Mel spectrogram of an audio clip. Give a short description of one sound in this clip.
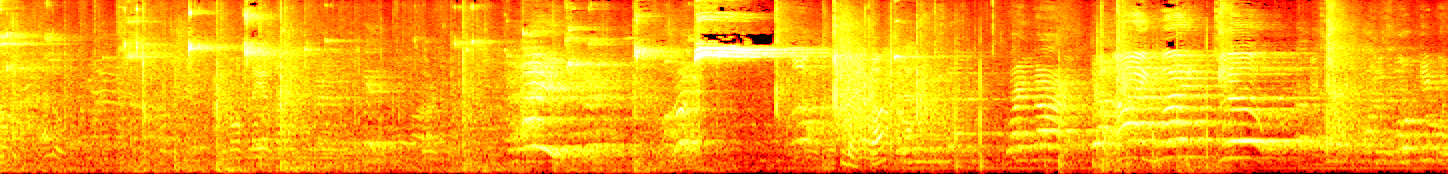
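A basketball bounces and thuds on the floor.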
